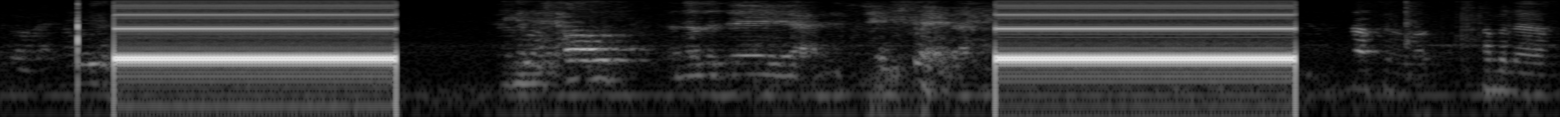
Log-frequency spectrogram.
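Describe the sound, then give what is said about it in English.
While on hold on a call to Young Threads, a loud, steady telephone tone sounds twice, each lasting about two seconds, with a stretch of speech in between and a short burst of talking afterward. “Please hold the line and a representative will be with you shortly.”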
